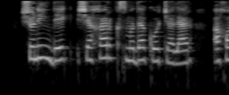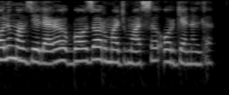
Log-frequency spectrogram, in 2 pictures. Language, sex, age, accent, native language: Uzbek, female, 19-29, Namangan, Uzbek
